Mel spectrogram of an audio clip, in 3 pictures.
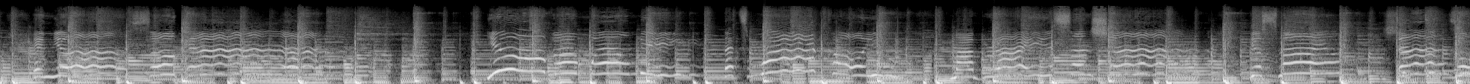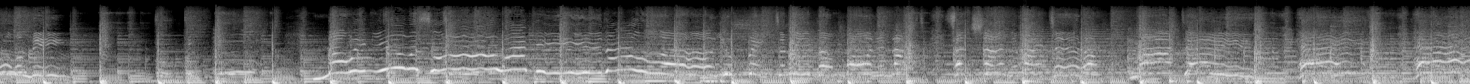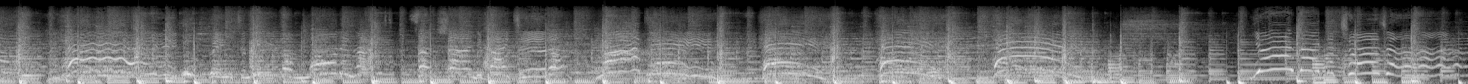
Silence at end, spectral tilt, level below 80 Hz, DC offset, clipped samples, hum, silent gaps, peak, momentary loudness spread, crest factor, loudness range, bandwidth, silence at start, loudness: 0 s; -6 dB/octave; -18 dBFS; under 0.1%; 0.8%; none; none; 0 dBFS; 5 LU; 10 dB; 3 LU; 16 kHz; 0 s; -10 LUFS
